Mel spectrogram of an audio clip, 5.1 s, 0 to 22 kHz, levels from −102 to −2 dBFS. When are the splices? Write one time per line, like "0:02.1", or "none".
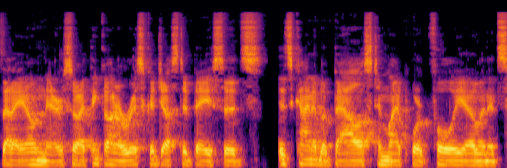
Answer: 0:02.6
